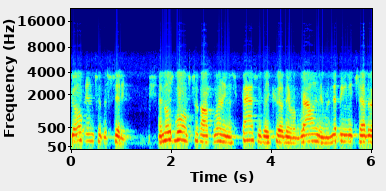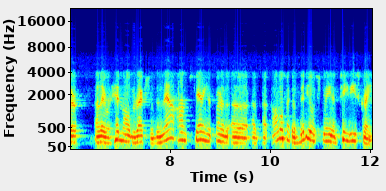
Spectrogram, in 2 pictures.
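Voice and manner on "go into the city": usual speaking voice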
